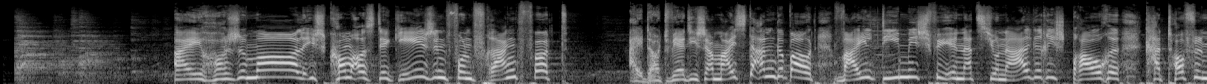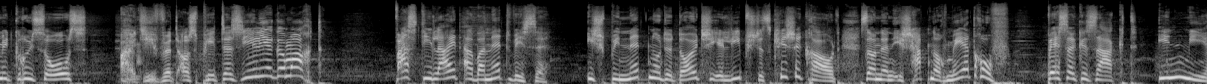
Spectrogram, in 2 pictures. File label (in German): hessisch, frauen; sprecher; BUGA; Peterl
